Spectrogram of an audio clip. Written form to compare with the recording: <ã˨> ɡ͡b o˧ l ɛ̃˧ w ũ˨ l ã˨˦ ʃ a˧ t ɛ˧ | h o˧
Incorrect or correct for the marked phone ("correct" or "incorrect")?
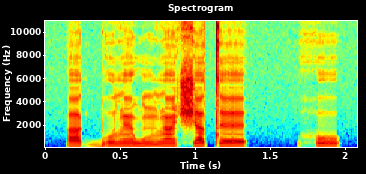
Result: incorrect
